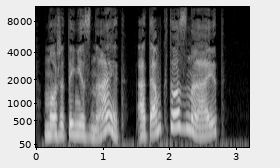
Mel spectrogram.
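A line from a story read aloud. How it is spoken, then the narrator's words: Giggling. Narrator (Russian): хихикнула Маша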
